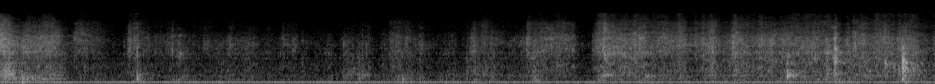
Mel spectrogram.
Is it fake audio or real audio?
fake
